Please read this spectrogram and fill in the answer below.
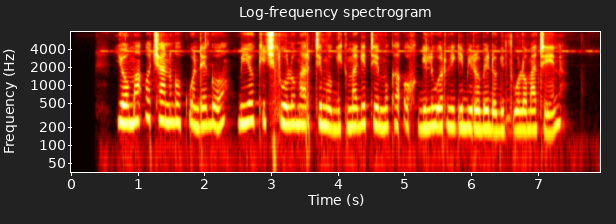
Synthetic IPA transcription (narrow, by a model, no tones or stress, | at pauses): jɔmaʔɔt͡ʃanɡɔkwondeɡɔmɪjokit͡ʃt̪wolomartɪmoɡikmaɡɪtɪmɔkaʔɔkɡɪlwornɪɡɪbiɾobedoɡɪt̪wolomatɪn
